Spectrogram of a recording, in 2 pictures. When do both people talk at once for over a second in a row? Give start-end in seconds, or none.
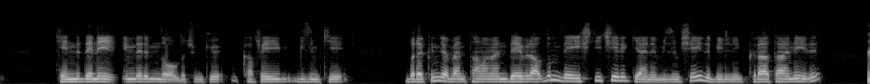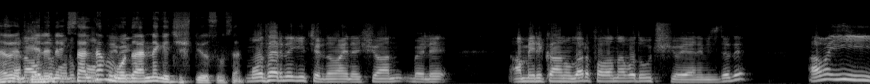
8.8-10.1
